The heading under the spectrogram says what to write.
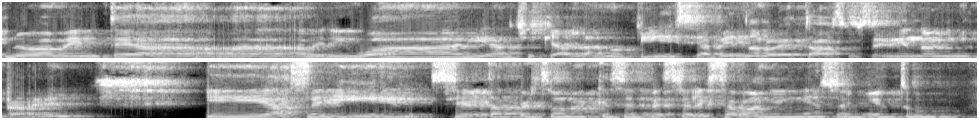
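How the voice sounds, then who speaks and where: A woman from Puerto Rico with a Puerto Rican accent, a doctor sharing her faith story as a guest, relaxed and full of fillers. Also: mid-range voice, very echoey. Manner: relaxed, many fillers and restarts. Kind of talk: casual faith testimony.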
